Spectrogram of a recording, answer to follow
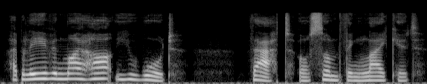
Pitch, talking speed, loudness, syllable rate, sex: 215 Hz, 155 wpm, -17 LUFS, 4.8 syllables/s, female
